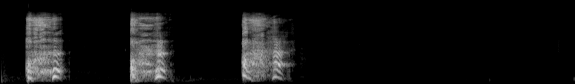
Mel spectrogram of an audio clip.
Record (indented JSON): {
  "three_cough_length": "5.8 s",
  "three_cough_amplitude": 31662,
  "three_cough_signal_mean_std_ratio": 0.34,
  "survey_phase": "beta (2021-08-13 to 2022-03-07)",
  "age": "45-64",
  "gender": "Female",
  "wearing_mask": "No",
  "symptom_none": true,
  "smoker_status": "Current smoker (1 to 10 cigarettes per day)",
  "respiratory_condition_asthma": false,
  "respiratory_condition_other": false,
  "recruitment_source": "REACT",
  "submission_delay": "5 days",
  "covid_test_result": "Negative",
  "covid_test_method": "RT-qPCR",
  "influenza_a_test_result": "Negative",
  "influenza_b_test_result": "Negative"
}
